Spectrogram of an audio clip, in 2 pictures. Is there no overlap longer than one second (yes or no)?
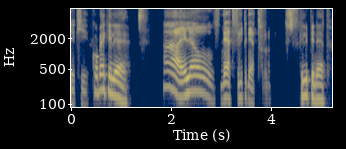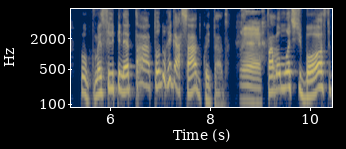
yes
